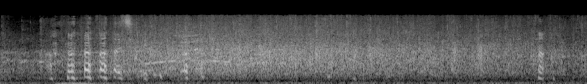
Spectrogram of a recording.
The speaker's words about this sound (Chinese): 奇怪，讲什么你们都拍手。怎么那么高兴啊？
